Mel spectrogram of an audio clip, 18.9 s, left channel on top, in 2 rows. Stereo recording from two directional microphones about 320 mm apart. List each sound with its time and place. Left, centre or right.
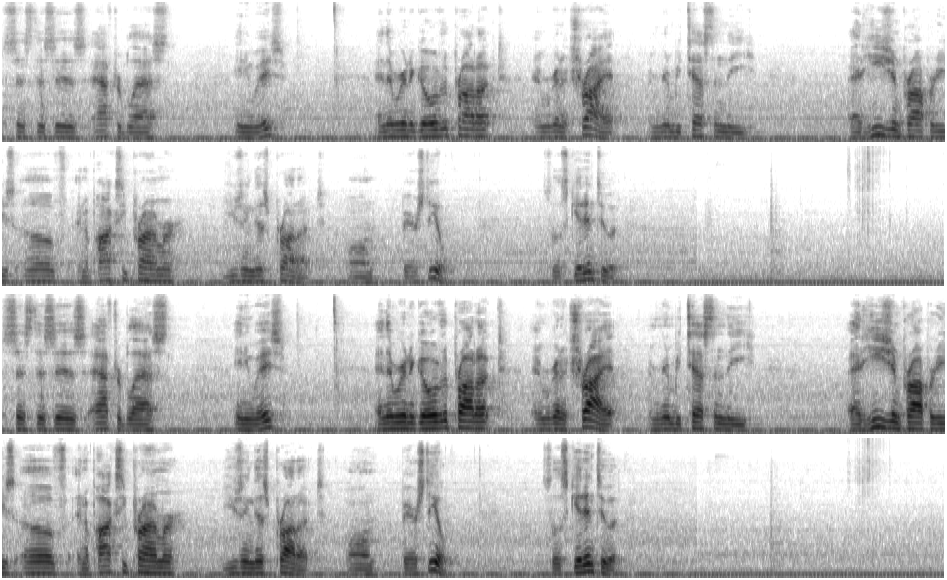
0.0 s speech: centre
14.8 s speech: centre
